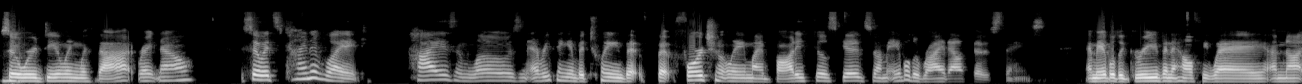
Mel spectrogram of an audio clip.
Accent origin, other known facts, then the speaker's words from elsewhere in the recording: Germany; moved away; I grew up in Germany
